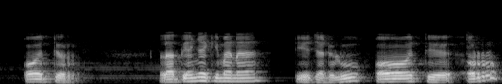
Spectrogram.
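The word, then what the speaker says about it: قدر: Qafnya tebal ya, huruf qaf berharokat fathah ini dibaca tebal. Kemudian dalnya tipis, kemudian roknya tebal lagi ya. Jadi bacanya qadr. Jangan sampai dalnya ke bawah tebal, qadr, enggak. Jangan sampai juga roknya terbawa tipis, qadr, bukan. Tapi yang tepat, qadr.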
